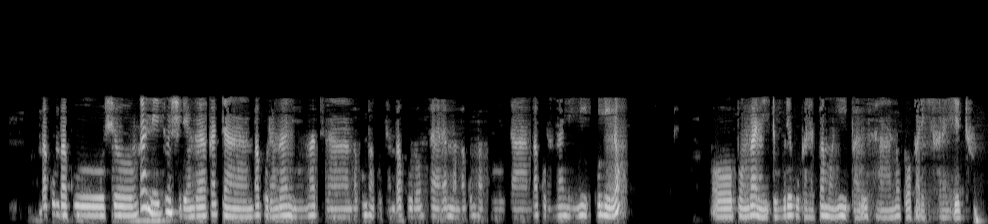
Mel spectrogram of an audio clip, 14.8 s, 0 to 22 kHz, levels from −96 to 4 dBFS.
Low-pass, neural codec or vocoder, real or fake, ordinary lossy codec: 3.6 kHz; none; real; AAC, 16 kbps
